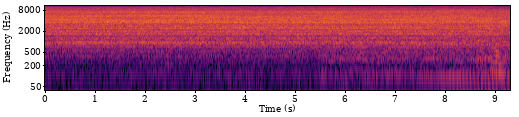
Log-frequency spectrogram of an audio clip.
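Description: An air compressor in a workshop runs as a steady, loud broadband whoosh with a low rumbling drone throughout, constant and close, with no speech over it.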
